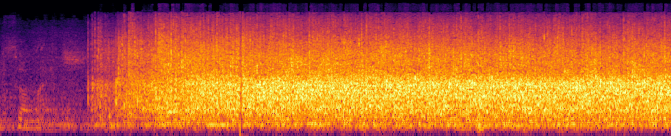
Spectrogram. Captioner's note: applause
